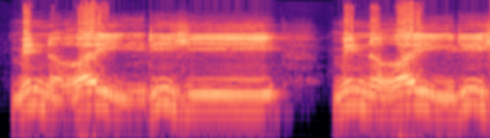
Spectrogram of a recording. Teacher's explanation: ناک میں آواز نہیں جائے گی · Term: اظہار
